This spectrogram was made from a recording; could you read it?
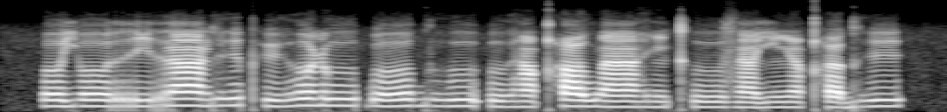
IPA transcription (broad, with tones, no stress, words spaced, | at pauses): o˨joː˨ ri˨rãː˦ɡʱɨ˦pʰʉ˨ ɦo˦ɳuː˧ɓoː˨˦ɡʱuː˧ ʔu˨ ɦã˧qʰoː˦wãː˧ɦĩ˨ kʰuː˨zã˨ jĩː˨qʰu˨ɡʱɨ˦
